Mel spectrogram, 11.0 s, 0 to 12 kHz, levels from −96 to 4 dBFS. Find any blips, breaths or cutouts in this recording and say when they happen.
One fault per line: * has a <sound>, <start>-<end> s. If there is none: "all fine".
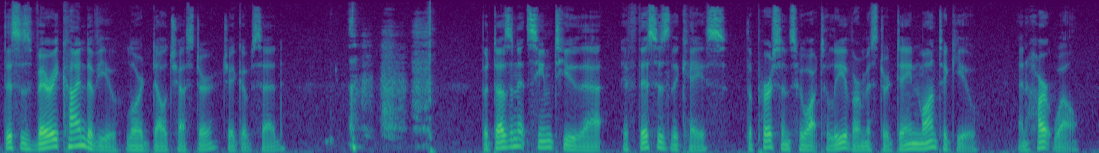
* has a breath, 3.3-4.4 s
